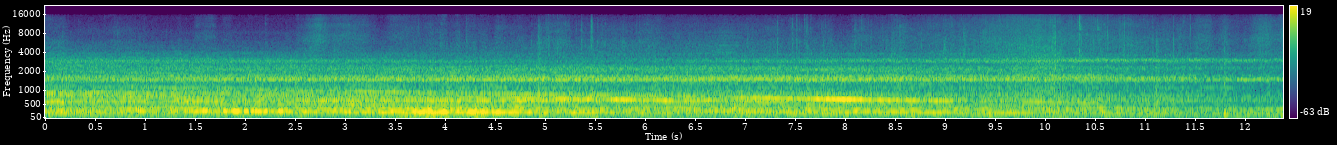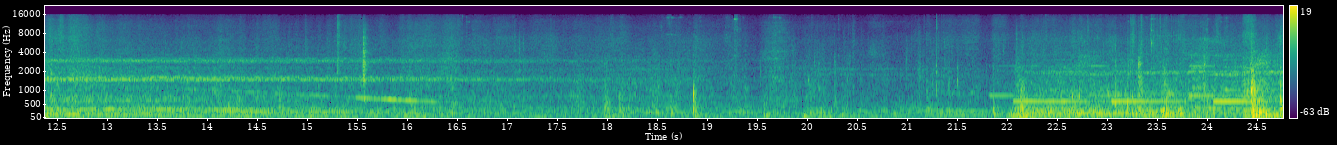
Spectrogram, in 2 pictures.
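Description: E233-series electric train motor car (MOHA E232) braking: the traction inverter and motors whine in several tones that glide down in pitch as the train slows, and the sound fades steadily. Near the end a different sound starts as the train comes to rest.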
